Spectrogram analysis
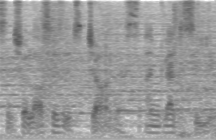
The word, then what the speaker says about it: Janus: It's Janus, not Janus. I do wish I heard the word before I pronounced it wrong a million times.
